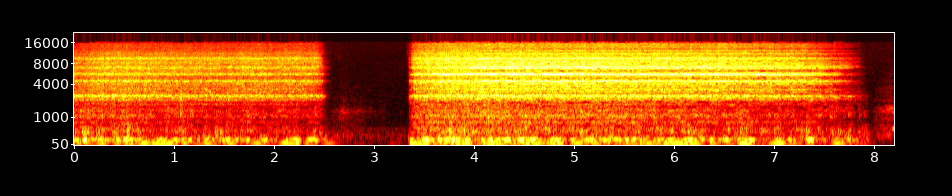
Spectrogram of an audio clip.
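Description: Steady water bubbling in a Kangerm Innovator electronic water pipe, fairly loud, in two long bursts: one lasting about two and a half seconds, then a brief pause, then a longer gurgling stretch. No voices.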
